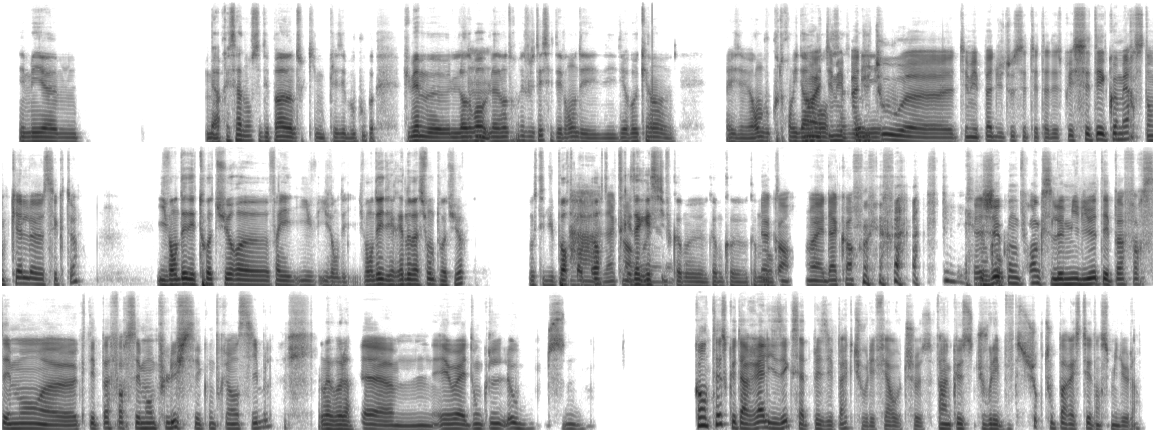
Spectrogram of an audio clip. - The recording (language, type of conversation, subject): French, podcast, Peux-tu me parler d’une erreur qui t’a fait grandir ?
- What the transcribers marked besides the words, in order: tapping; other background noise; laugh; chuckle; unintelligible speech; unintelligible speech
